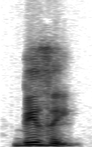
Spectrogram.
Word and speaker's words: busy: Or you have the letter U, but it is pronounced E, busy.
